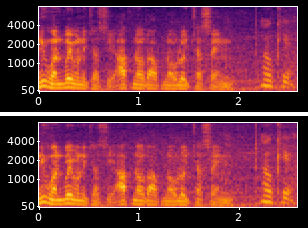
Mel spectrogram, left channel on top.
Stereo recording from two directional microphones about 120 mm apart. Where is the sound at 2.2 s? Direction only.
5° left (ahead or behind).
